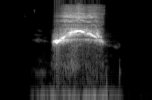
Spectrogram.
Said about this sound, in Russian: Слышен свист.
